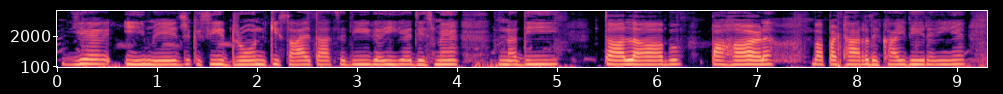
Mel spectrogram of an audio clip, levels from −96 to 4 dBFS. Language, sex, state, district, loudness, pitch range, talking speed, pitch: Hindi, female, Bihar, Sitamarhi, -17 LUFS, 205-215 Hz, 130 wpm, 210 Hz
